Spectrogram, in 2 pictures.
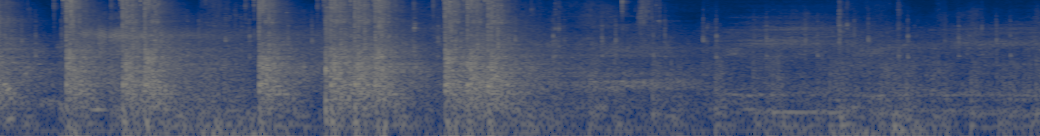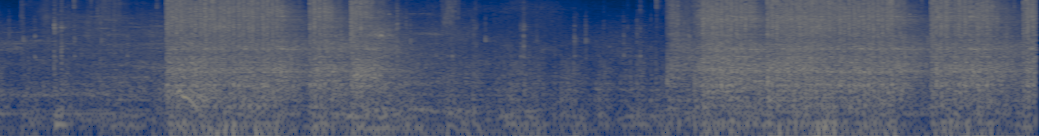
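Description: Gunfire in the video game Control: repeated bursts and rapid volleys of shots, loud and dense, clustered at the start, the middle and the end, with quieter stretches between and some game sounds under them.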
